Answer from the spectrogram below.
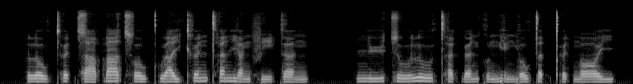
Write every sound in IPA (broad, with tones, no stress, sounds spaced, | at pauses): l o˨˩ w t̪ʰ ɵ˧ t̚ s aː˨˥ p̚ aː˥ t͡sʰ o˧ w kʷʰ aː˧ j kʰ ɵ˥ n t̪ʰ ɐ˥ n j ɐ˨ ŋ f iː˨˩ k ɐ˧ ŋ | n̪ yː˨˥ t͡s uː˨˥ l uː˧ t̪ʰ ɐ˨ k̚ œː˨ n k ʊ˨˥ ŋ j ɪ˨˩ ŋ j o˥ w t̪ ɐ˨˥ t̚ pʰ ɵ˨ t̚ n̪ ɔː˧ j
